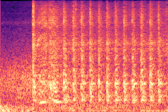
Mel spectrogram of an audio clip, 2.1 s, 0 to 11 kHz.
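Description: A 2007 Chevrolet Trailblazer cranks with a rapid, even rhythm of starter pulses, close up and fairly loud, with no speech over it.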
